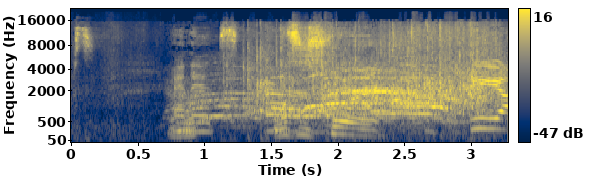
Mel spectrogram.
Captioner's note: cheers and applause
